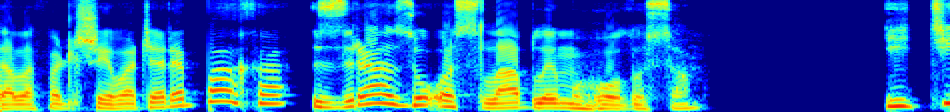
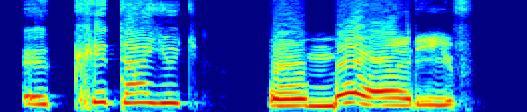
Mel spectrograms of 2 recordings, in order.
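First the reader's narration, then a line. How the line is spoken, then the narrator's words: Exclaimed. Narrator (Ukrainian): вигукнув Грифон і аж підскочив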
